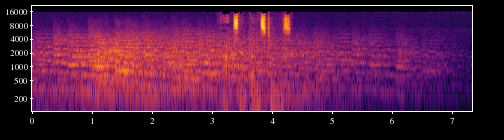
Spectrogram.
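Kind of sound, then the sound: signal or alarm, church bells ringing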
